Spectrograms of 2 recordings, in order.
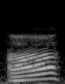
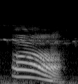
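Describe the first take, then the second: First: The pitch goes from low to high. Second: The pitch goes from high to low. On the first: "rising tone" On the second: "falling tone"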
